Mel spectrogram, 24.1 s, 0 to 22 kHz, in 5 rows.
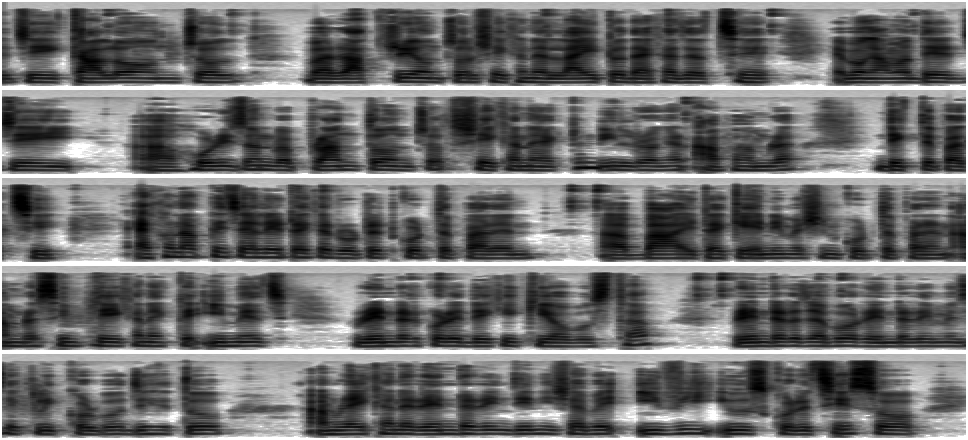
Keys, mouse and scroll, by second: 0.3 click, 9.6 r, 12.4 click, 12.9 r.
